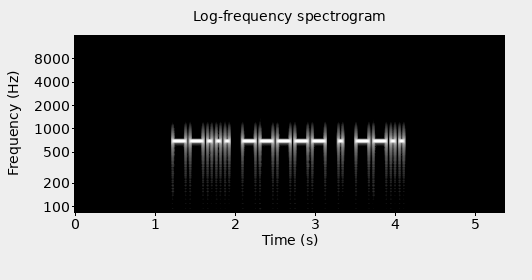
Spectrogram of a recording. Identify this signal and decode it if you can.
Morse code, heard as a keyed tone, about 22 wpm, 700 Hz. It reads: 70EZ
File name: practice / 22wpm / Four Letter-Number Combinations - 22wpm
